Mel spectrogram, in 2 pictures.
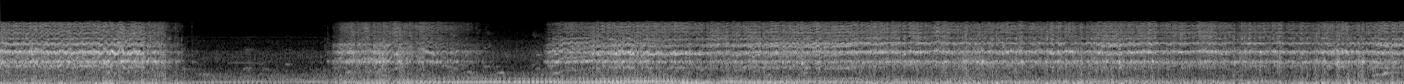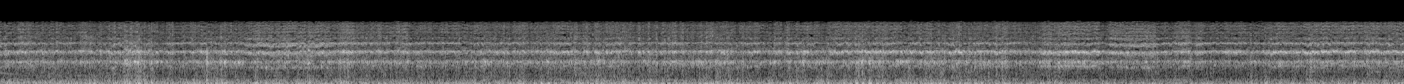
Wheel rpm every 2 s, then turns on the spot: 140, 40, 60, 190, 220, 230, 230, 230, 230, 230, 230, 230, 230, 230.
none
